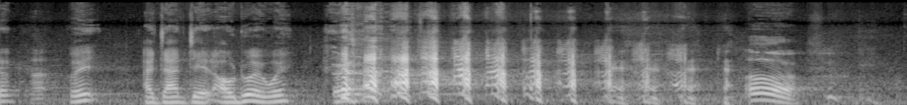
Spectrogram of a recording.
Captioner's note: laughs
